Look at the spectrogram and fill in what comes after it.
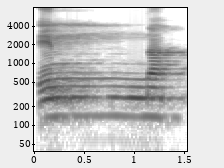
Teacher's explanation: itu dengung, gunah. Karena nun ditasdidkan.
